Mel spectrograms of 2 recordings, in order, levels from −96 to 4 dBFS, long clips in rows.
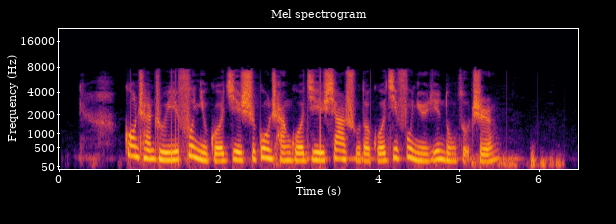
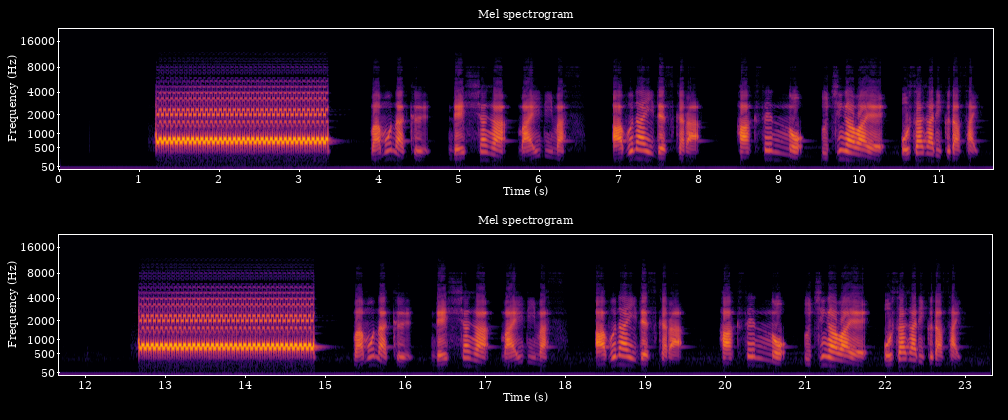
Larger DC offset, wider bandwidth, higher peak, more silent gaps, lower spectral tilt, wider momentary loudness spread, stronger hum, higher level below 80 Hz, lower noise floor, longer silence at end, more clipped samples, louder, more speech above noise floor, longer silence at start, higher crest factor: neither; first, 8 kHz vs 5.8 kHz; first, -2 dBFS vs -10 dBFS; neither; first, -5.5 dB/octave vs 0 dB/octave; second, 15 LU vs 20 LU; neither; first, -46 dBFS vs under -90 dBFS; second, -44 dBFS vs -84 dBFS; second, 0.15 s vs 0.45 s; neither; first, -15 LUFS vs -22 LUFS; second, 29 dB vs 51 dB; second, 0.5 s vs 1.2 s; about the same, 14 dB vs 14 dB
